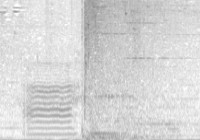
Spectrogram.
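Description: An axe swings and strikes with a heavy whoosh.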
